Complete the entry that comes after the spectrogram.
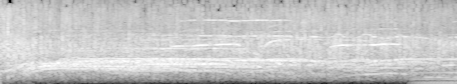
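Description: An audience claps steadily for several seconds, a dense, even wash of applause that holds its level before easing slightly at the end.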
